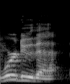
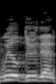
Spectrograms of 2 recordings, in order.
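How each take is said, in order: First: The first word ends with an R-like sound. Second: The first word ends with a clear L sound. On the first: The speaker calls it wrong. "he'll say we're do that" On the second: The speaker calls it right. "Instead of saying we'll do that"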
